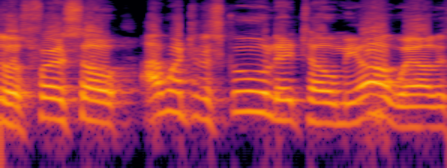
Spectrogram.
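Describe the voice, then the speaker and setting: A high-pitched man speaks at a moderate pace on a very clean recording with a silent background. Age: 60s. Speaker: grandparent speaking at public comment. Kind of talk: public comment at school board meeting. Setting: school board meeting.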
